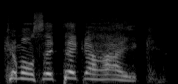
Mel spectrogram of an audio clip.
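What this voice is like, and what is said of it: Mock Chicago / New York accent. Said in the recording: “That's my best Chicago accent. I know it sounds more like a messed up New York accent,”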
